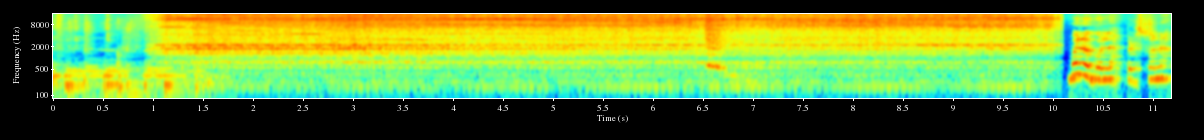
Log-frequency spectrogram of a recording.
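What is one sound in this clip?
A band saw whirs steadily as it cuts wood.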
